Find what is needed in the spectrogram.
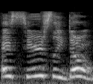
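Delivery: loud, high-pitched protest, re-enacted; mock yelled denial; retold screaming. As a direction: insist over someone yelling. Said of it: "I just kept screaming at her".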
